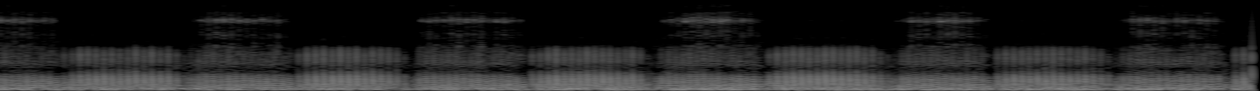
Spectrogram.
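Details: Soft, regular snoring from a sleeping Munchkin kitten: about eight deep, grainy purring breaths in quick succession, each followed by a short hissy pause, in calm indoor quiet.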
